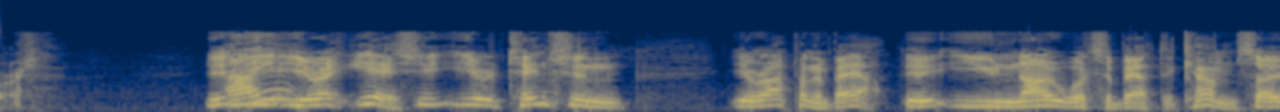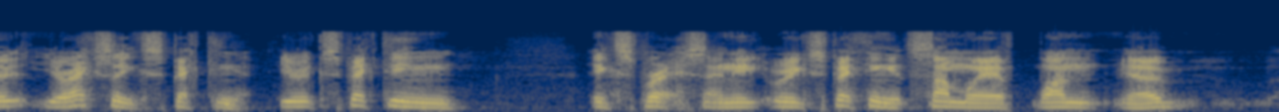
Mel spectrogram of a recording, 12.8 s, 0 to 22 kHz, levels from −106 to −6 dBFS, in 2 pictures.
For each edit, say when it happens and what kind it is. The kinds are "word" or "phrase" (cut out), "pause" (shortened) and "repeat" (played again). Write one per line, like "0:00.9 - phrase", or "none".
0:06.5 - word
0:11.4 - word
